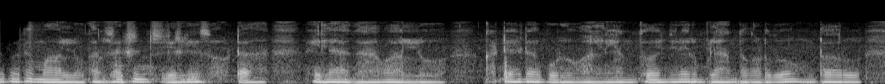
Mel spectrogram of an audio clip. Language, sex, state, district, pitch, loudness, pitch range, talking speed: Telugu, male, Andhra Pradesh, Chittoor, 110 Hz, -18 LUFS, 105-115 Hz, 115 wpm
